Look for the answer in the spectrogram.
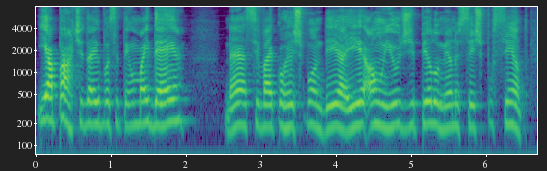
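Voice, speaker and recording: A Brazilian man in his thirties or forties, an investment advisor, talks through his approach with a rather high voice. His delivery is casual and conversational, dotted with fillers and quick self-corrections. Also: level tone. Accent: Brazilian Portuguese. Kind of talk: casual explanatory talk.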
